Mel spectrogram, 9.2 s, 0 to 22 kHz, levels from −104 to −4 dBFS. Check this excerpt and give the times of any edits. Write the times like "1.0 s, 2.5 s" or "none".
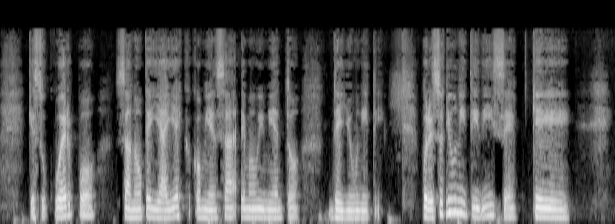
2.2 s, 3.6 s, 6.7 s, 7.9 s

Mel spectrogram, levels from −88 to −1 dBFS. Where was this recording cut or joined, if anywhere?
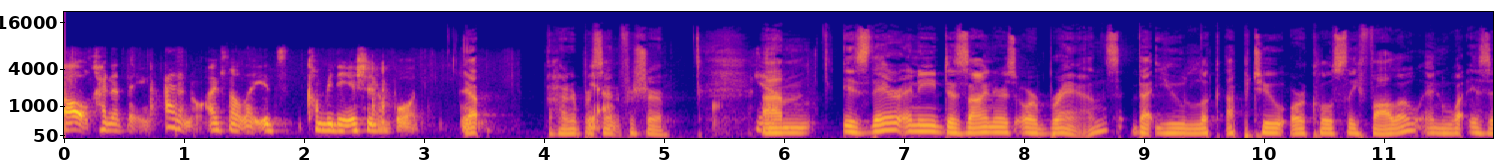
none

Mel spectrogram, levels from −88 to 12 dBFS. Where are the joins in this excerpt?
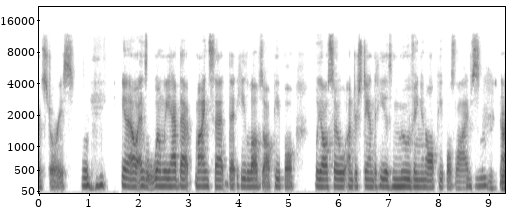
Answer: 2.1 s

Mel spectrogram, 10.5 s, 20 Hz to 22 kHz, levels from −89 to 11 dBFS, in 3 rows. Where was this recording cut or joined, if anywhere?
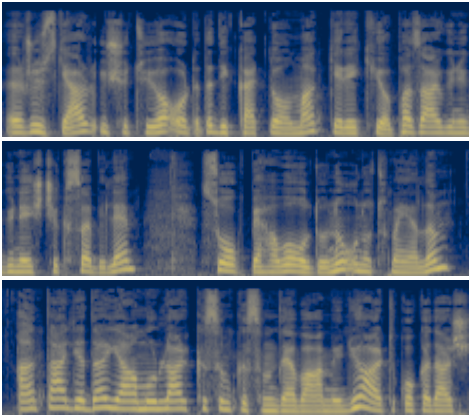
7.0 s

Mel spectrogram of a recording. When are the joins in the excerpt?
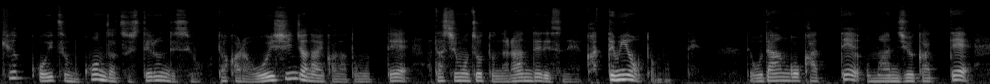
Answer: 2.1 s, 4.2 s

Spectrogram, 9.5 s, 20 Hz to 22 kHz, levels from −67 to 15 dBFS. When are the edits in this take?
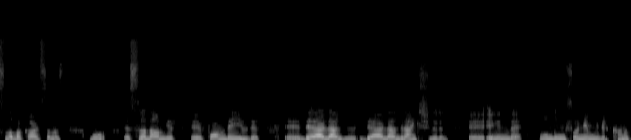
8.6 s

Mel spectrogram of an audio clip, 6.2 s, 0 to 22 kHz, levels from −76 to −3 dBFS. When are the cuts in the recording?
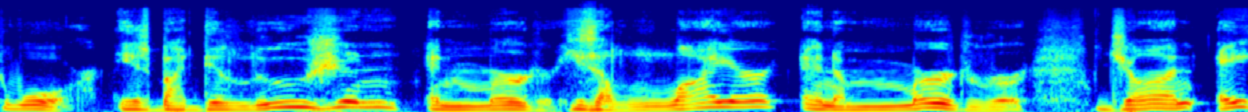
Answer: none

